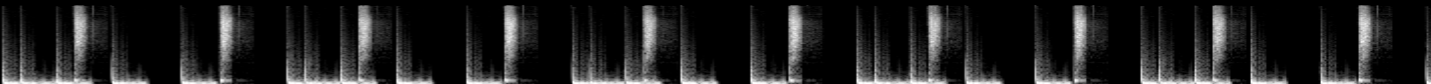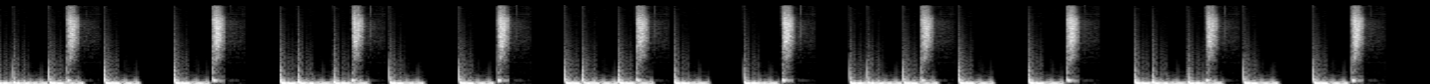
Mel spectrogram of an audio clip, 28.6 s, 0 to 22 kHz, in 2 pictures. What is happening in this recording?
Beefy Kick n Snare 84 bpm
84bpm, beat, beefy, drumloop, hard, kick, loop, sample, snare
